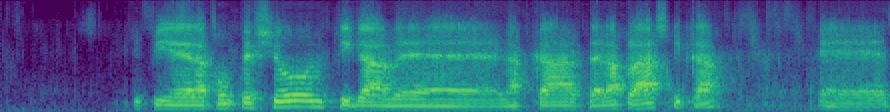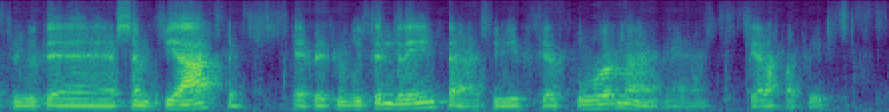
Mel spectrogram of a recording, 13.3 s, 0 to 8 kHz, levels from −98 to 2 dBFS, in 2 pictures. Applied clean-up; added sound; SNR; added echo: neural separator model SepFormer DNS4.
